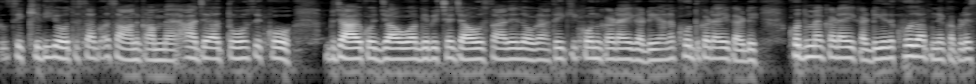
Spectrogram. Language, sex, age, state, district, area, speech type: Dogri, female, 30-45, Jammu and Kashmir, Samba, rural, spontaneous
